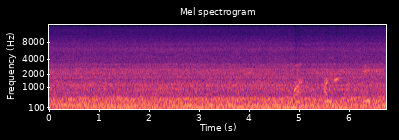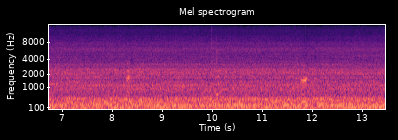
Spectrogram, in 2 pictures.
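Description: A small plane's engine drones steadily from inside the cockpit.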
